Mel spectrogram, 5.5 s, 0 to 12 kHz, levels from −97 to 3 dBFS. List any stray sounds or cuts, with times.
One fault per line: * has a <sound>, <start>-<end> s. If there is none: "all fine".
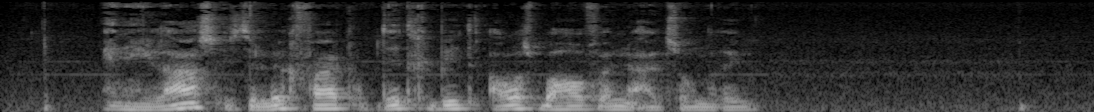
all fine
